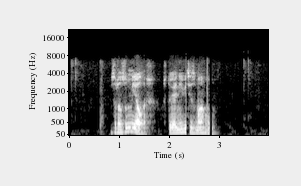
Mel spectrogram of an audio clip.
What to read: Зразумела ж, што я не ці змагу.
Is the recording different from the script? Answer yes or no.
no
